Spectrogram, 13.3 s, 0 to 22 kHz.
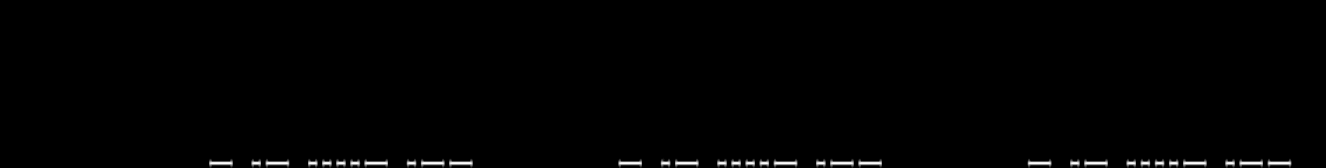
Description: Morse code, heard as a keyed tone, about 17 wpm, 700 Hz. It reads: TA4W TA4W TA4W
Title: DXCC-100 Call Signs - 4 Characters - Repeated 3x - 17wpm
